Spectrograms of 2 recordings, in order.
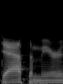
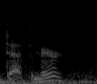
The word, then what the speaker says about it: Dathomir: ship on zepho probably we're gonna head to Dathomir instead of side-quests just FYI travel to planets I guess we could go to Dathomir the madman kal theory of geopolitical politics only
